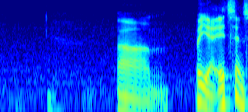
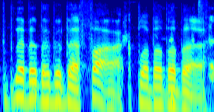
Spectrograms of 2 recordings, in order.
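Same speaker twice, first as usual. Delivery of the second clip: higher, louder mock teenage babble; chattering teenagers; 6 semitones higher, 5 dB louder than usual. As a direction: imitate kids gabbling in a foreign language. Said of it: "They'll be like".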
